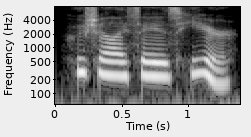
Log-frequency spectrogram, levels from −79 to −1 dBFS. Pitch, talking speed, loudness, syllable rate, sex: 240 Hz, 260 wpm, -14 LUFS, 6.7 syllables/s, female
